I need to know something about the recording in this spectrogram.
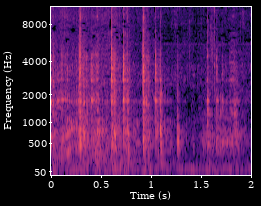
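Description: Thin metal rod stirring water in a small plastic bucket, clicking against the sides at about five clicks a second, thinning out and fading about a second in.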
